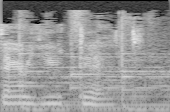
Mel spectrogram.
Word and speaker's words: erudite: It should be pronounced as erudite.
